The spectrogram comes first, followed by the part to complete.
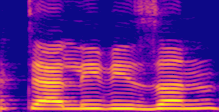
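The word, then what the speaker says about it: television: यहाँ पर है टेलीविज़न, सभी में जन है और कहीं पर शन भी होगा, वो भी आगे स्पेलिंग्स आएगी।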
